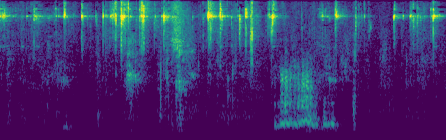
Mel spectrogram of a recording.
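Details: Two small dogs playing indoors, Lilah the blonde Chiweenie and Minnie, a Rat Terrier and Chihuahua mix, usually frenemies. Quick scuffling snorts and wheezy huffs, then a short rough growl near the middle of the burst.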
